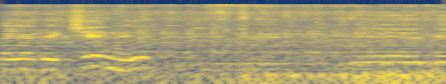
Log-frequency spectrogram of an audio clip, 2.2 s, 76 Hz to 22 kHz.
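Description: A small 15-horsepower outboard motor running steadily with a low rumble, with a man's voice heard briefly over it.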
